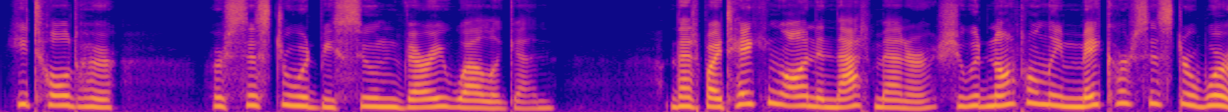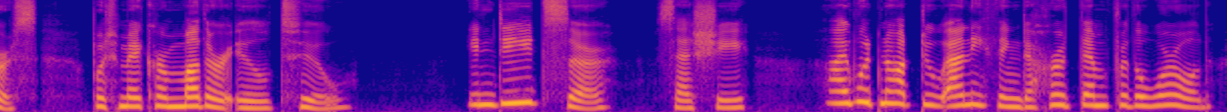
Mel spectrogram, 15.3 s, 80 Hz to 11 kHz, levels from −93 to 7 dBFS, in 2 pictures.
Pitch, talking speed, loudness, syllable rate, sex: 255 Hz, 185 wpm, -19 LUFS, 4.8 syllables/s, female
